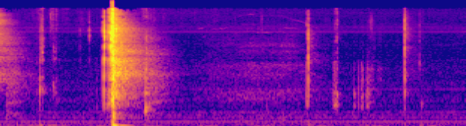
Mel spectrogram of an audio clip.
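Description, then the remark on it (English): A beer can cracks open with one sharp pop and a brief hiss of fizz that fades within half a second, followed by a few faint, scattered clicks. No one speaks. “So, can crackers out there, here it is.”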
